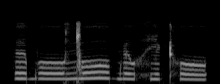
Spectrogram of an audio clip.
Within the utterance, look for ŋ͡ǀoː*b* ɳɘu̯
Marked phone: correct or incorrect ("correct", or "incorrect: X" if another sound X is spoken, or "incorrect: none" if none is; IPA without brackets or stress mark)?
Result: correct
